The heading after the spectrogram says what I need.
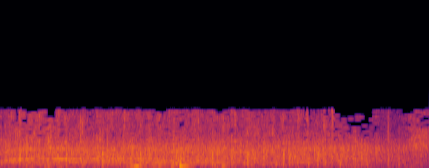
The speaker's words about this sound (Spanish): Un aplauso a Ferrari.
